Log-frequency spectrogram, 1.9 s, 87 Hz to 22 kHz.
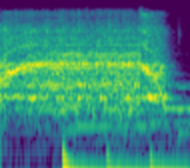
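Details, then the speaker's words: Milwaukee M18 Fuel 165mm brushless circular saw free-running at its rated 5000 rpm blade speed: a smooth, high steady whine, noticeably faster than an AEG brushless saw, then a sharp wind-down as the electronic brake stops it. Normal. "and this is the milwaukee you can hear that it's a lot faster"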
